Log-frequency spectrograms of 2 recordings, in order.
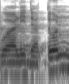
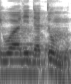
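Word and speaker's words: وَالِدَةٌ: Maka kita baca dengan walidatun bertemu ba dibaca dengan samar. Walidatum biwaladiha. Jadi jangan dibaca walidatun lagi tapi walidatum.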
